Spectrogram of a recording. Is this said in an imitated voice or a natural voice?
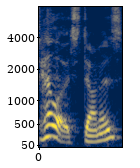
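natural. It is said in the speaker's normal voice.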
